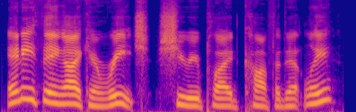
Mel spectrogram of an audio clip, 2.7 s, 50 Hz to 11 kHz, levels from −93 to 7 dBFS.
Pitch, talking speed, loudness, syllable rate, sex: 210 Hz, 155 wpm, -18 LUFS, 5.4 syllables/s, female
